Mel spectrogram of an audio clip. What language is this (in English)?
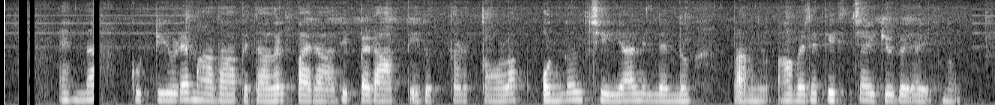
Malayalam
